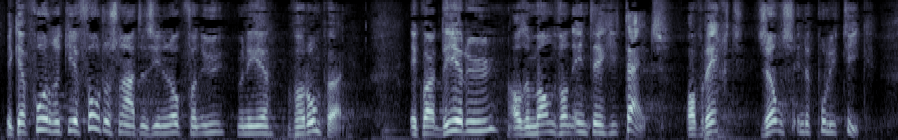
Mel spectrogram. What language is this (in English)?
Dutch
